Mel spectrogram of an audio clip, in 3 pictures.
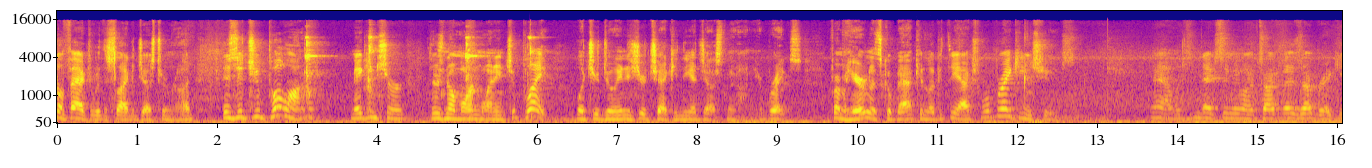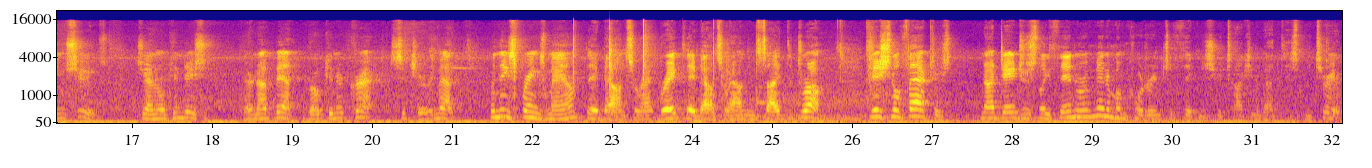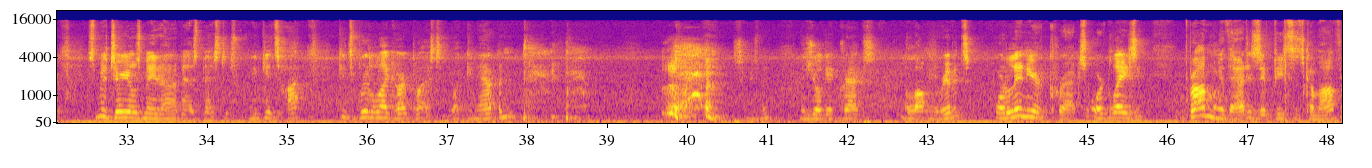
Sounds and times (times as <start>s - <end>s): Speech: 0.0s - 12.8s, 13.7s - 37.9s, 39.8s - 48.1s.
